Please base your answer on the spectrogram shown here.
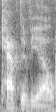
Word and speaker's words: Capdeville: co-writer Dave C uh capdeville is that how you pronounce it I well I don't know let me see let's let's find out how to pronounce his name I don't think that's da Capel Dave Capel okay thank you Google I assume yes so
